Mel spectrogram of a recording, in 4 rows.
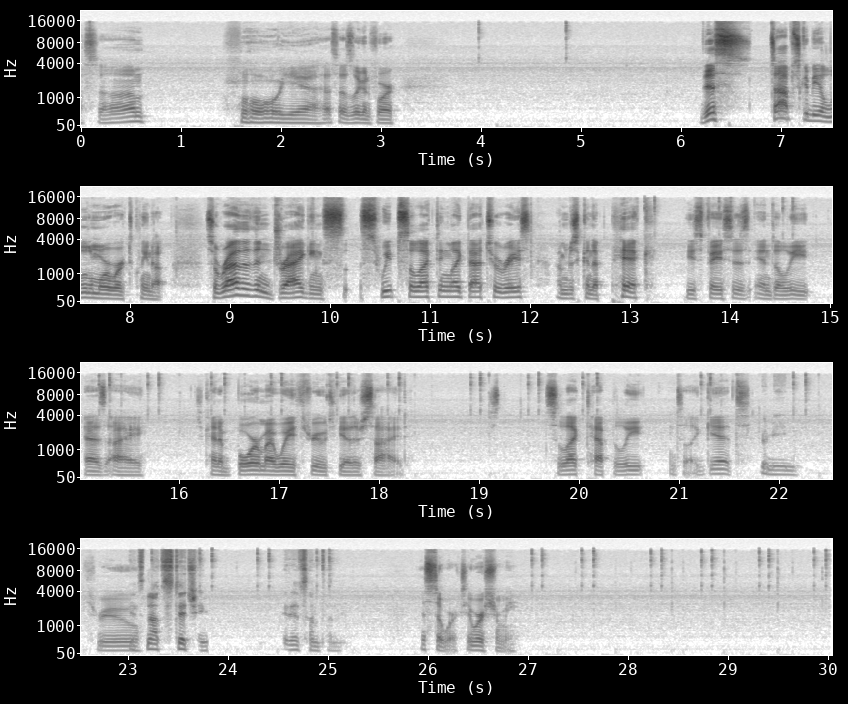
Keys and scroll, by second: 8.4 space, 13.7-18.5 typing, 21.5 BackSpace, 23.6-25.2 typing, 27.4-30.0 typing.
